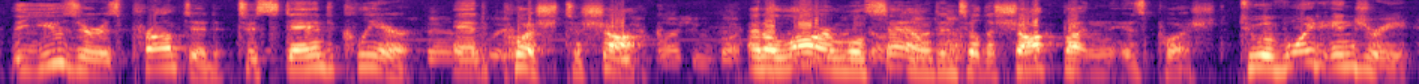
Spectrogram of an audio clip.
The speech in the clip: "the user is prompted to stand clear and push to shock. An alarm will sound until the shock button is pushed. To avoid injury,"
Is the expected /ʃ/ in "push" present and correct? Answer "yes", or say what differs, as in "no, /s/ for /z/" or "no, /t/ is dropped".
yes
